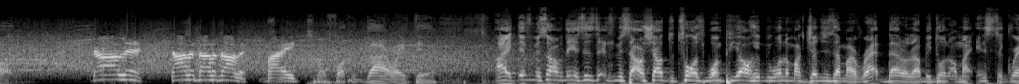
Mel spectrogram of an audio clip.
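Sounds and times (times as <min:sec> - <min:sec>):
crowd applause: 0:00.0 - 0:06.0
speech: 0:00.9 - 0:10.1.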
